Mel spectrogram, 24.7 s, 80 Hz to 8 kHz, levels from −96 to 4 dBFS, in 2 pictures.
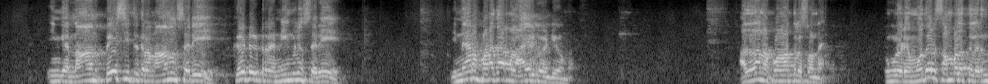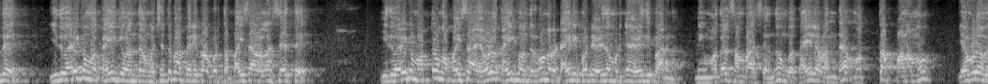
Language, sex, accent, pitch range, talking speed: Tamil, male, native, 155-200 Hz, 125 wpm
